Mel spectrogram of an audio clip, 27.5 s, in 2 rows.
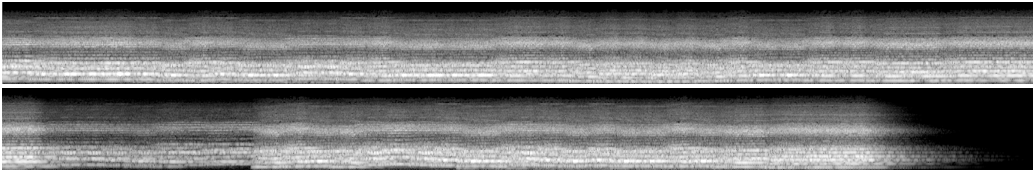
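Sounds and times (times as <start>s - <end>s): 
tenor singing: 0.0s - 25.8s.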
